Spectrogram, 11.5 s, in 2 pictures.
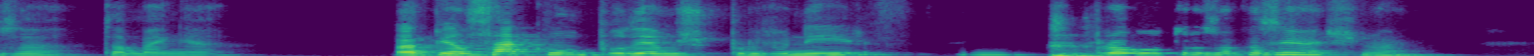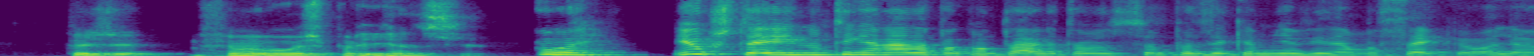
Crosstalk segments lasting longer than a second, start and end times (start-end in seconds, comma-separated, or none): none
